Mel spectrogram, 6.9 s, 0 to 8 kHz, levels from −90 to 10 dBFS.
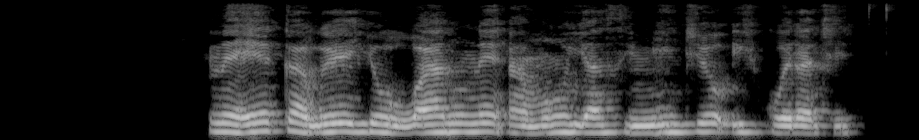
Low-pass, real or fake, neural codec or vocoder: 7.2 kHz; fake; codec, 16 kHz, 4 kbps, FreqCodec, larger model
